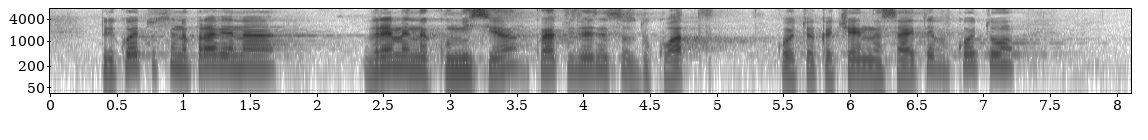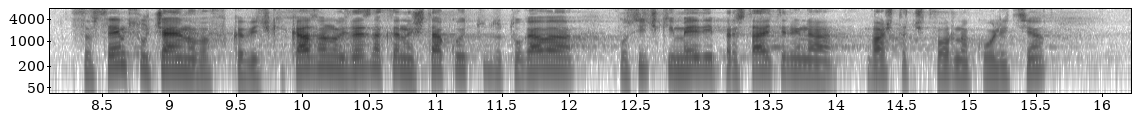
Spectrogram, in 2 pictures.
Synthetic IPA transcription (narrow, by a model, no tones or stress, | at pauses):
pɾikoɛt̪osɛnɐpɾaviɛna | vɾɛmɛnɐkomisijəkojat̪oizlɛznɛsɐzd̪oklˠat̪ | kɔjt̪oɛkɐt͡ʃɛnːɐsajt̪əivɐfkɔjt̪o | sɐfsɛmslˠʊt͡ʃajnovɐfkɐvit͡ʃkʲi̥kazvənoizlɛznəxənɛʃt̪akoit̪od̪ot̪oɡavəposit͡ʃk̟imɛd̪iːpɾɛt̪st̪avit̪ɛlinɐvaʃə̥t̪ət͡ʃɛ̥t̪vɔɾnəkoɐlit̪sijə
